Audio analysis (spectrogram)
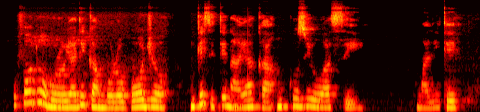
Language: Igbo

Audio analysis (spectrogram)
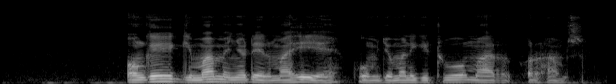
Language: Luo (Kenya and Tanzania)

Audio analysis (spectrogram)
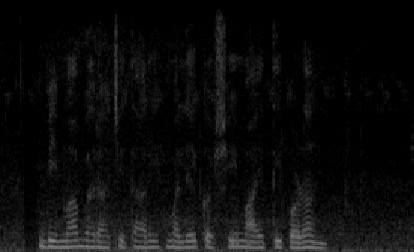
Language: Marathi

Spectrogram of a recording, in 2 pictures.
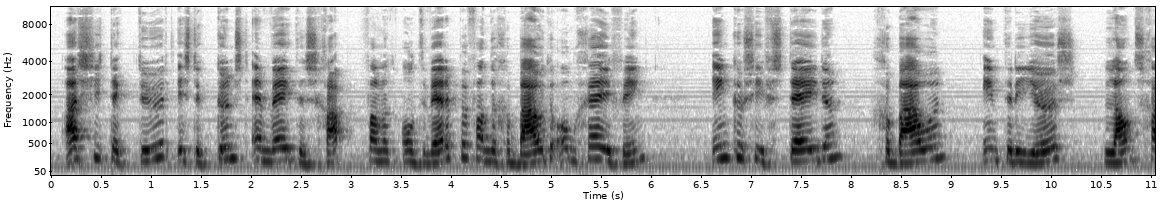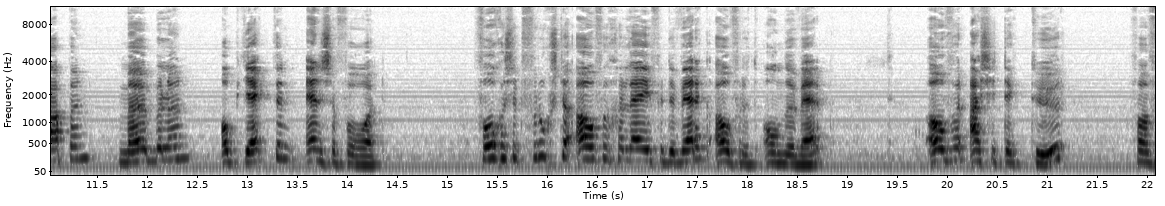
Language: Dutch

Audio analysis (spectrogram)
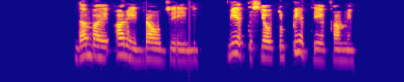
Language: Latvian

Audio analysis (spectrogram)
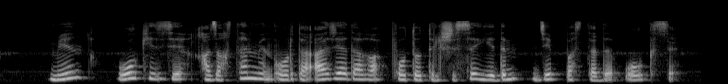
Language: Kazakh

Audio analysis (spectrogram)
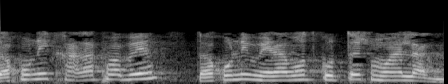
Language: Bangla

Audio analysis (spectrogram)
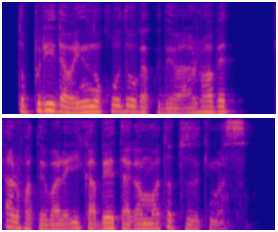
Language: Japanese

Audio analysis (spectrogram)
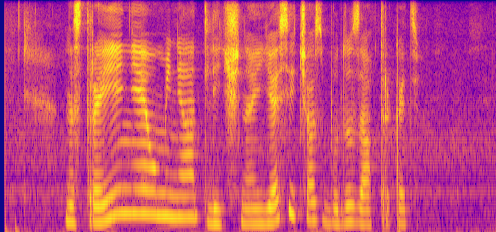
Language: Russian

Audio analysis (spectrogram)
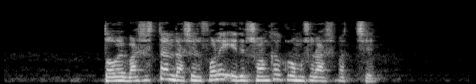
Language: Bangla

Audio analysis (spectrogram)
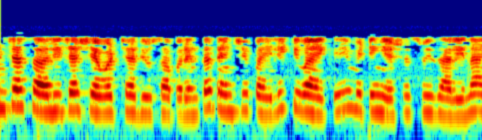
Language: Marathi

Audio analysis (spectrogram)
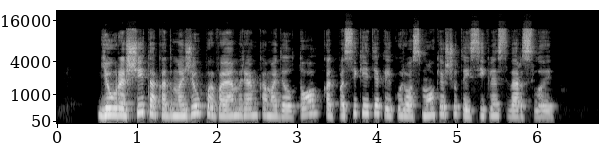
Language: Lithuanian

